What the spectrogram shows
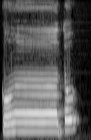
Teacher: کاف پیش نون کن، تا پیش تو، کنتو، یہ کنتو کو پڑھیں گے ہم کنتو، اخفا کرتے ہوئے نون کی آواز کو ناک میں چھپائیں گے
